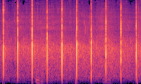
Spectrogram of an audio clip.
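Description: Audience applause in a steady, even rhythm: about ten sharp, crisp claps land at regular intervals, sounding almost in unison, with no talking over them, congratulating families on newborn babies.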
